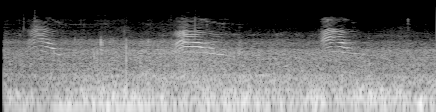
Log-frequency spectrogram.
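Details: Domestic cat stranded on the top floor of an earthquake-damaged building whose first two floors were destroyed, crying for help on the eighth day after the quake; three loud, descending meows about a second apart over a constant low rumble.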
